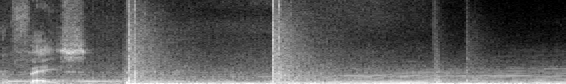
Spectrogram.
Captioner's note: gun firing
